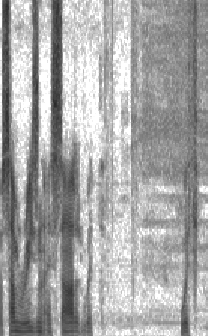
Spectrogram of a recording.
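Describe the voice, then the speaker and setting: Fairly low in pitch, a man talks with a non-native accent. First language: not English. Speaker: video game streamer. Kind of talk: gameplay commentary. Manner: halting.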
